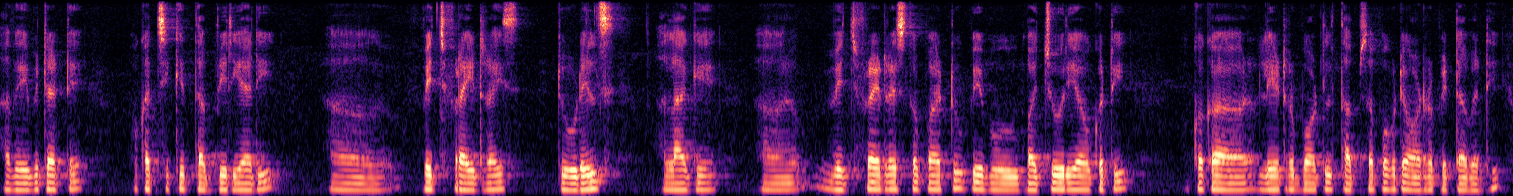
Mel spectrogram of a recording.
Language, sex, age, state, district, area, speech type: Telugu, male, 30-45, Andhra Pradesh, Konaseema, rural, spontaneous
